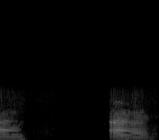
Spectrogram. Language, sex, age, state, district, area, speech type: Goan Konkani, female, 18-30, Goa, Canacona, rural, conversation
